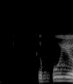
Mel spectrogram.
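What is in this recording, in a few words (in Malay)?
"kepuyuh", Malay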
